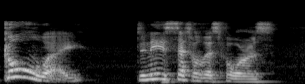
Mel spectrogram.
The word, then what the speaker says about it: Galway: hey go away school way go away it's pronounced galway denise settle this for us all right click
